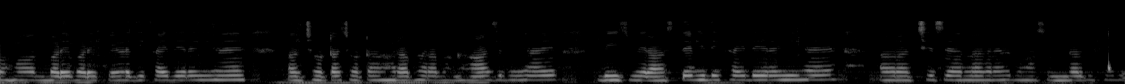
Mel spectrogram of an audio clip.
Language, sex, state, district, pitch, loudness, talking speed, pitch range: Hindi, female, Chhattisgarh, Kabirdham, 195 Hz, -39 LUFS, 170 wpm, 190-205 Hz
